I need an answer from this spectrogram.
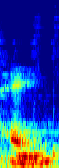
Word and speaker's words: Hain: My name is Hain. It's pronounced like Jane with H.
